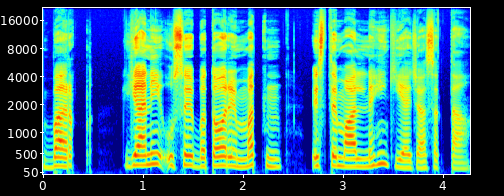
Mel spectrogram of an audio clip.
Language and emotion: Urdu, neutral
